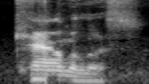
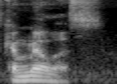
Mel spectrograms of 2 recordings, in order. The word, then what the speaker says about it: Camillus: camillus at any rate it's not camillus it's camillus hey hey marcos or camillus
